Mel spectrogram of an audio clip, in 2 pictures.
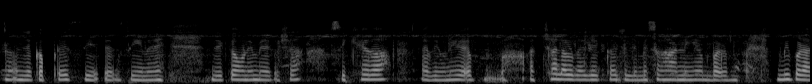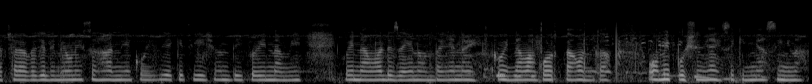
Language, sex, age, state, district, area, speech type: Dogri, female, 30-45, Jammu and Kashmir, Reasi, rural, spontaneous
